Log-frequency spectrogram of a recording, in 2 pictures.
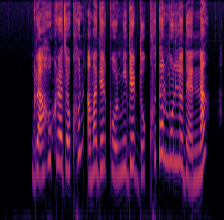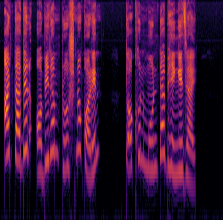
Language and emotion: Bengali, sad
